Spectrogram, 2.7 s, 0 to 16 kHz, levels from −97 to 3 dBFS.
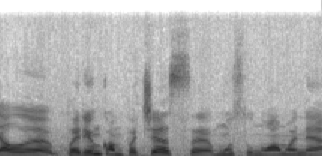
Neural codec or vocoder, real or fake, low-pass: none; real; 14.4 kHz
